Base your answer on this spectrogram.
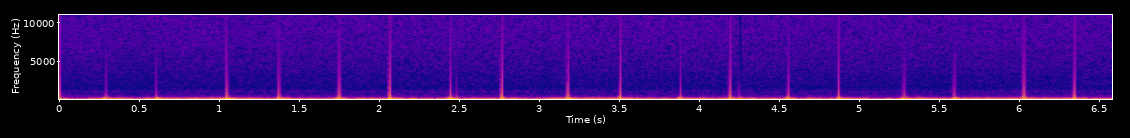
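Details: Heartbeat recording for ASMR: loud, deep, paired heartbeat thumps, about 86 a minute and steady, over a low hum.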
